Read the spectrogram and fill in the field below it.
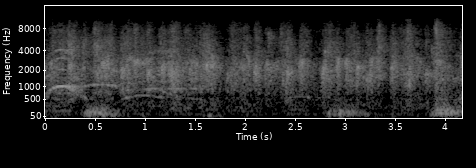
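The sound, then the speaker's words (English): An audience claps their hands for Jesus in sustained applause, a dense, steady crackle of many hands with faint voices and a few whoops rising through it. “Now clap your hand for Jesus.”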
